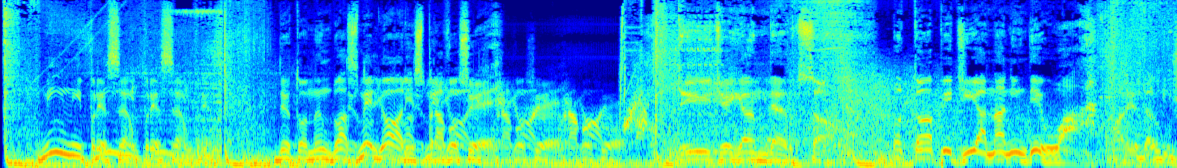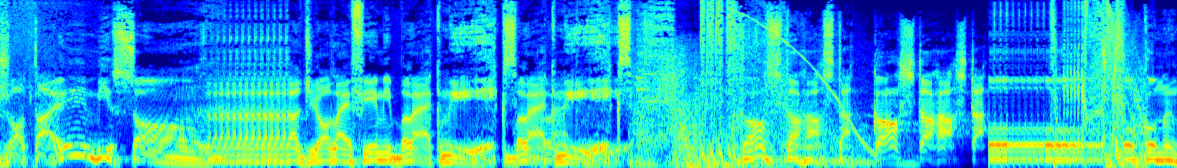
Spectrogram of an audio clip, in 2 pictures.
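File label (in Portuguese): ♂, vozes para vinhetas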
